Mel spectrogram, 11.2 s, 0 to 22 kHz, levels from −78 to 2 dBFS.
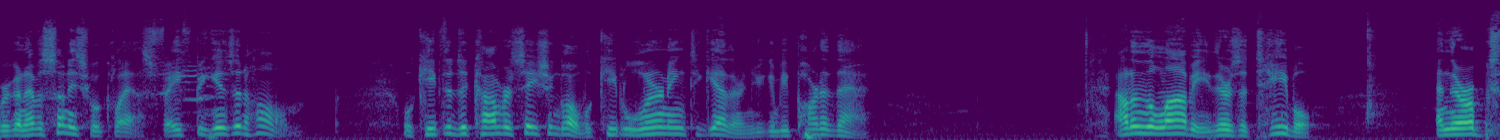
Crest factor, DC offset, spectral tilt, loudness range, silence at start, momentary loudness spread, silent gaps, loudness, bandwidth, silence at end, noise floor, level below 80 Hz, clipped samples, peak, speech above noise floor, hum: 22 dB; under 0.1%; -5 dB/octave; 5 LU; 0 s; 17 LU; none; -31 LUFS; 15.5 kHz; 0 s; -69 dBFS; -66 dBFS; under 0.1%; -10 dBFS; 39 dB; none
